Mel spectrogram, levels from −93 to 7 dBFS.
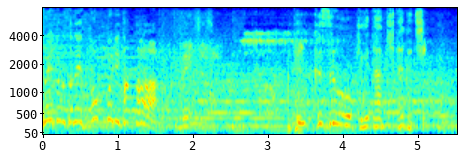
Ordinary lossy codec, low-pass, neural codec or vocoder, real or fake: none; none; codec, 16 kHz, 8 kbps, FunCodec, trained on Chinese and English, 25 frames a second; fake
